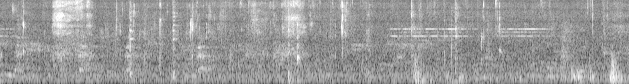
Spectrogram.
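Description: Faint, close-up chewing of a mouthful of rice and leafy-greens chorchori, with soft wet mouth smacks and small clicks. Fingers mix and squish rice against a steel plate.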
